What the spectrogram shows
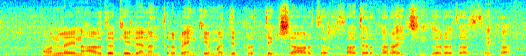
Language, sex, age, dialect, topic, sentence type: Marathi, male, 18-24, Standard Marathi, banking, question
